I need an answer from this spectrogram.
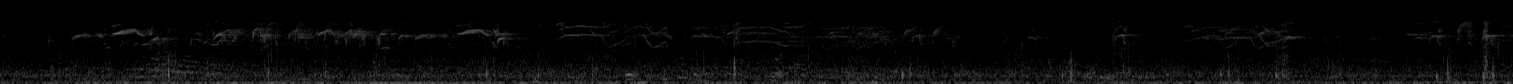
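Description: Small birds chirping again and again in short, high, up-and-down calls over a low, steady rumble.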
